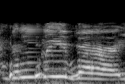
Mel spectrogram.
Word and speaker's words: Belieber: Belieber, yes.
